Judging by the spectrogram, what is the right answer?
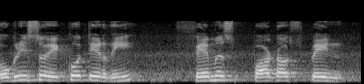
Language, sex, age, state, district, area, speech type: Gujarati, male, 60+, Gujarat, Rajkot, urban, spontaneous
